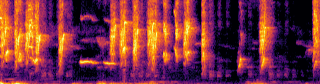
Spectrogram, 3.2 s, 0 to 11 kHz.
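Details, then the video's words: High, scratchy twittering from a caged female konin, kept to raise the male's mating urge, in busy clustered bursts with soft low knocks and short gaps. "Burung Konin Betina 4x terapi birahi. menaikan birahi jantan"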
